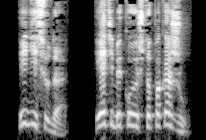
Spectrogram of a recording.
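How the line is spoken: Cheerful voice. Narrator (Russian): говорит она веселым голосом

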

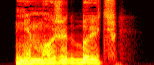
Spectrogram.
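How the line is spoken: Hoarse, voice cracking high. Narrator (Russian): хрипло выдавливает староста, и голос предательски срывается на верхней ноте

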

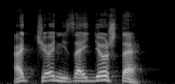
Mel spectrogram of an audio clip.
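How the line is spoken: Shouted from porch. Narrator (Russian): крикнул Егор с крыльца

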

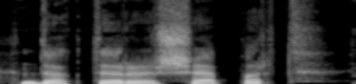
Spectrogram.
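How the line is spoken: Uncertain. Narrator (Russian): неуверенно произнесла

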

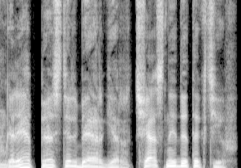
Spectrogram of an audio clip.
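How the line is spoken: Male drawl. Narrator (Russian): протянул другой мужчина

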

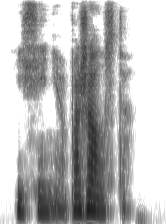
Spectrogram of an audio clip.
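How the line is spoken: Soft, smooth. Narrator (Russian): мягко стелет

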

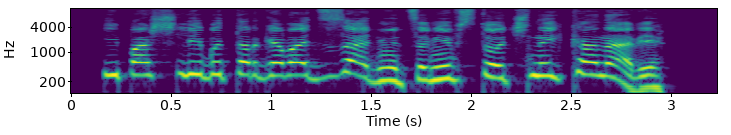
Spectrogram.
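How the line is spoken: Woman screaming. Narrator (Russian): завопила одна из шлюх

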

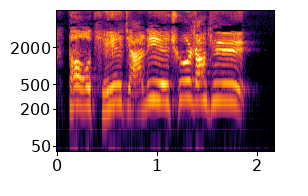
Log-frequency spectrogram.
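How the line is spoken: Piercing shout over gunfire. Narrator (Chinese): 这喊声划破云霄，压倒了敌人隆隆的炮火声

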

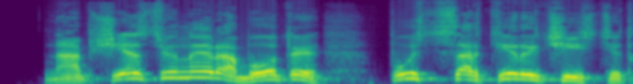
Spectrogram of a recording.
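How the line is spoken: Shout. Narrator (Russian): крикнул кто-то

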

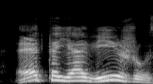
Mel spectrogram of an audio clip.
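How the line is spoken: Laughing. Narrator (Russian): засмеялся Игорь

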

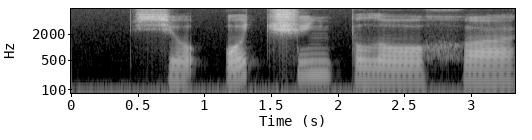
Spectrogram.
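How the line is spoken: Slow reply. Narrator (Russian): медленно ответил Егор

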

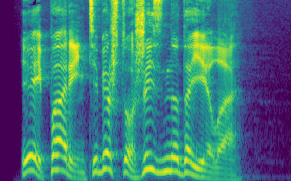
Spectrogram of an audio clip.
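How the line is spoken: Indignant yell. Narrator (Russian): Возмущенно заорал водитель

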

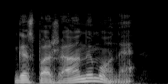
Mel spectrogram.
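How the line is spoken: Plain. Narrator (Russian): сказал он

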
